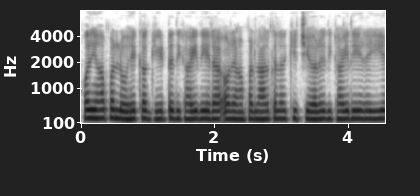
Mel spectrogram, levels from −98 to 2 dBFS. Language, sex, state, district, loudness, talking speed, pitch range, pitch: Hindi, female, Uttar Pradesh, Etah, -14 LUFS, 290 wpm, 195-205 Hz, 200 Hz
